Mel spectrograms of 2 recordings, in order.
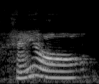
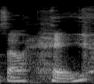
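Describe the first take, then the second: First: It is said in a very high voice. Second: It is said in her normal, lower voice.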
